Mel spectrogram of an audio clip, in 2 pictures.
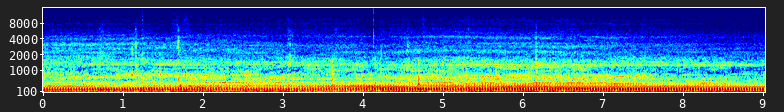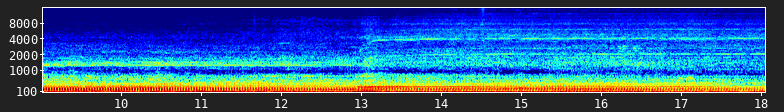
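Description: A motor vehicle's engine running steadily close by, a constant hum whose tone shifts about thirteen seconds in.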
